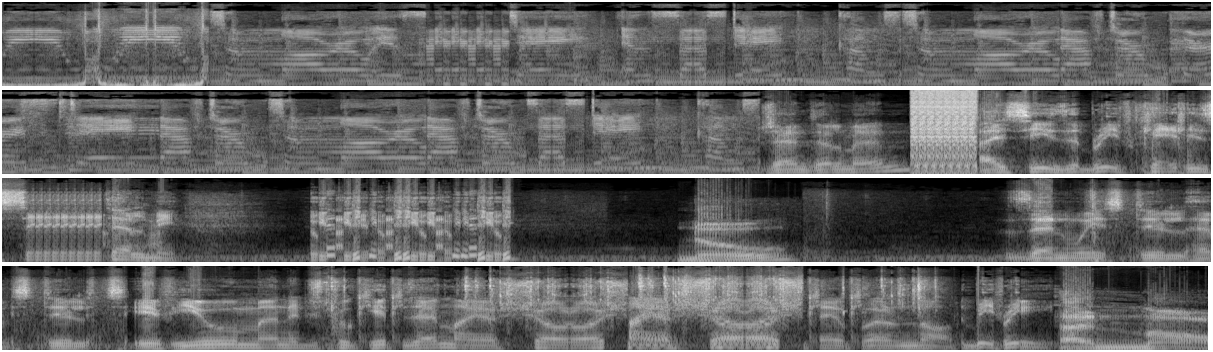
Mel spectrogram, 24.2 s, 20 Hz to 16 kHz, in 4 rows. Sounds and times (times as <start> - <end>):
Music: 0.0 - 9.9
Speech: 0.0 - 14.7, 15.5 - 16.1, 17.1 - 24.1.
